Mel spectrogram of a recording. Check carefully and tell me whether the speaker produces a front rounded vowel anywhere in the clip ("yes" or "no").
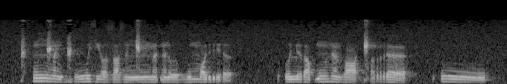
yes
